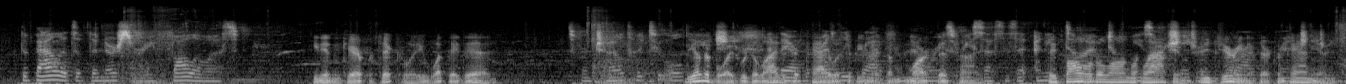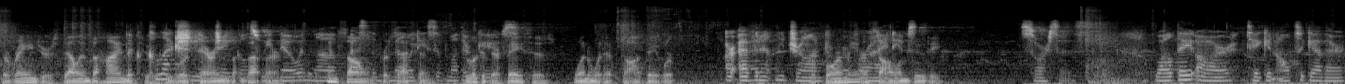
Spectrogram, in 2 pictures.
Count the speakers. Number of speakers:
2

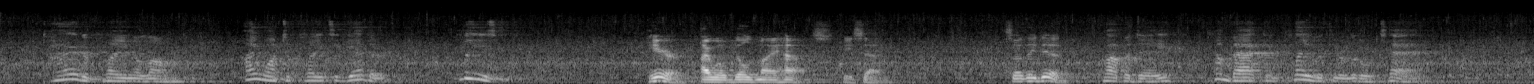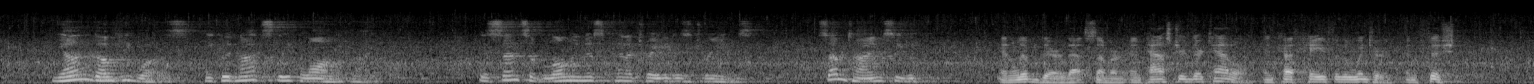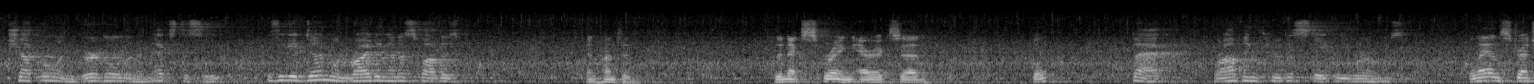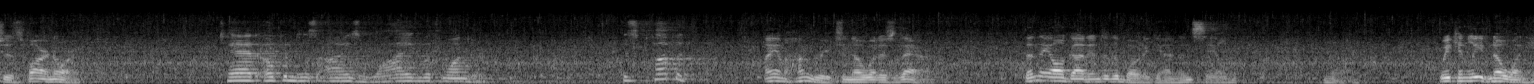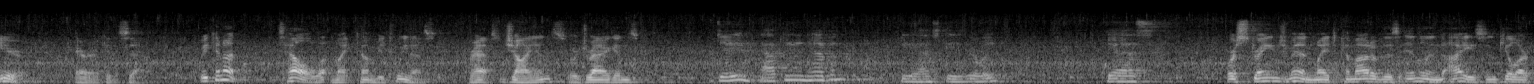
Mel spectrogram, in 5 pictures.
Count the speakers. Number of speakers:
2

